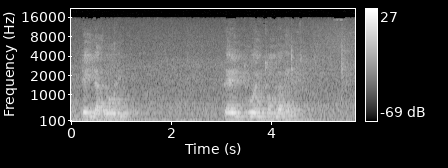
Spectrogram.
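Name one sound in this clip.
A man speaks loudly in a large echoing hall.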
